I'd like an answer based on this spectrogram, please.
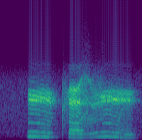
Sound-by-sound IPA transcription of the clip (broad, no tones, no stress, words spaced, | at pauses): y pʰøzvy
